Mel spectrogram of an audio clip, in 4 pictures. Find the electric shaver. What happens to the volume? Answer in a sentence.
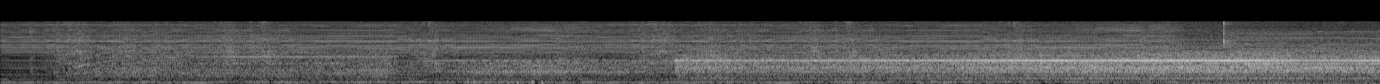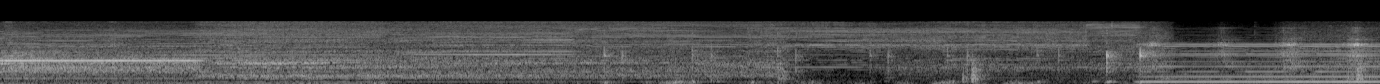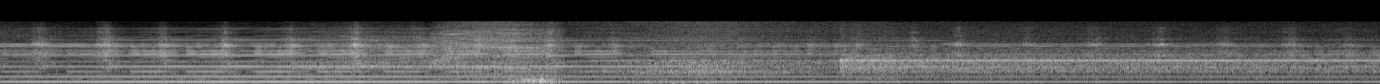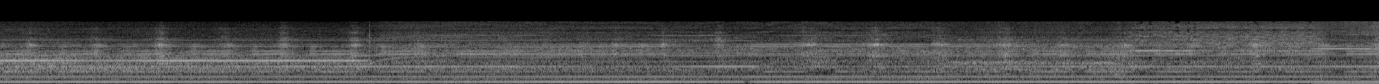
The volume of the electric shaver goes up, then down.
